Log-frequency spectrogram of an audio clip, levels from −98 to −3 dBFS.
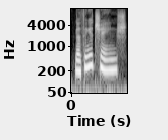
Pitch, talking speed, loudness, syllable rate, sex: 230 Hz, 165 wpm, -14 LUFS, 5.4 syllables/s, female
